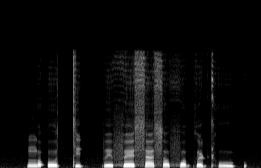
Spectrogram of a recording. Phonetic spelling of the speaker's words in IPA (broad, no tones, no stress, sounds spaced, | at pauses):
ŋ ɔ ʔ o tː i ʔ pː e f ɛ s a s ɔ f ɔ k œ ʈʰ u ʔ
